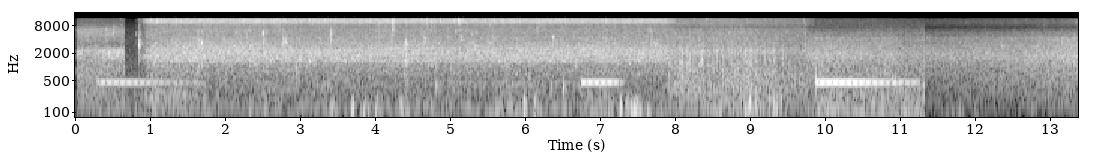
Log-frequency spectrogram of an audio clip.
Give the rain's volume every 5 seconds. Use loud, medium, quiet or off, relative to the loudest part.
loud, loud, medium.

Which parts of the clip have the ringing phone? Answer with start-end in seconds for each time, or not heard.
0.2-1.8, 6.7-7.3, 9.8-11.3.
